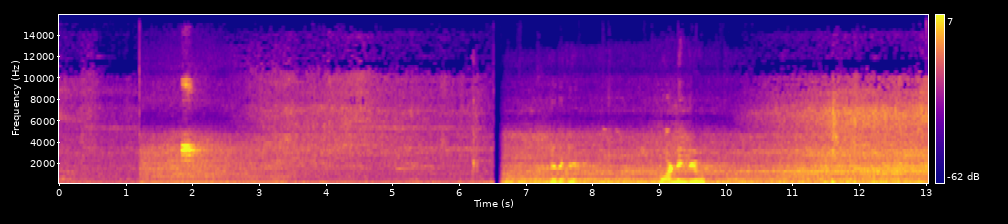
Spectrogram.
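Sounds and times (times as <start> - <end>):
rushing air: 0.4 - 13.0
train wheels rumbling on rails: 9.8 - 13.0.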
